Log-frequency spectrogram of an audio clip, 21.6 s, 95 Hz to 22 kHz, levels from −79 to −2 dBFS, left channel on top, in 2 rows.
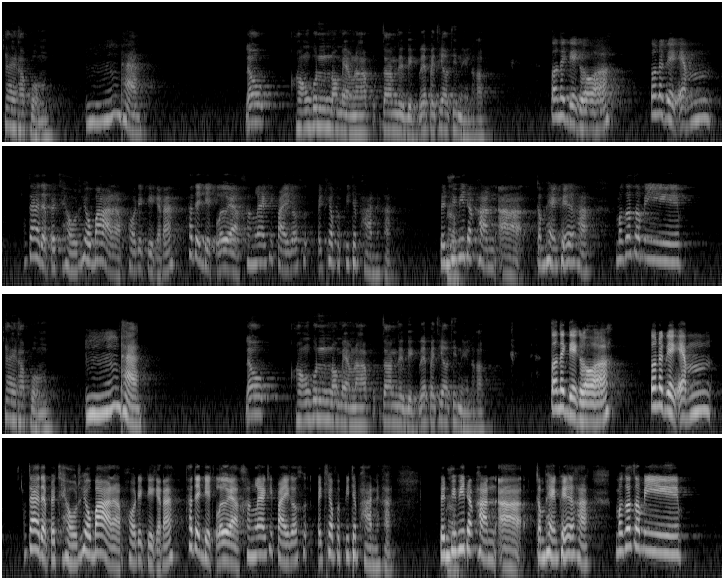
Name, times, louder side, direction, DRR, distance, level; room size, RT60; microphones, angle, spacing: voice 1, 0.0-0.7 3.7-4.0 4.4-7.2 17.5-17.6, equal, 5° right, 10 dB, 0.5 m, -38 dB
voice 2, 1.3-2.1 8.2-9.2 9.7-10.7 11.2-15.3 15.5-16.7 17.4-21.0, right 10 dB, 90° right, 21 dB, 0.3 m, -29 dB
12.5 x 6.1 x 7.0 m, 1.1 s
head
